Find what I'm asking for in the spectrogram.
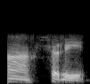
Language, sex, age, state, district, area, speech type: Kannada, male, 30-45, Karnataka, Chitradurga, urban, conversation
